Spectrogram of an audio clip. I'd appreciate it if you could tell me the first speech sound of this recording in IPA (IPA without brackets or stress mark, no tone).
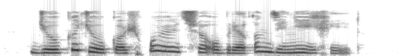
d͡ʒ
